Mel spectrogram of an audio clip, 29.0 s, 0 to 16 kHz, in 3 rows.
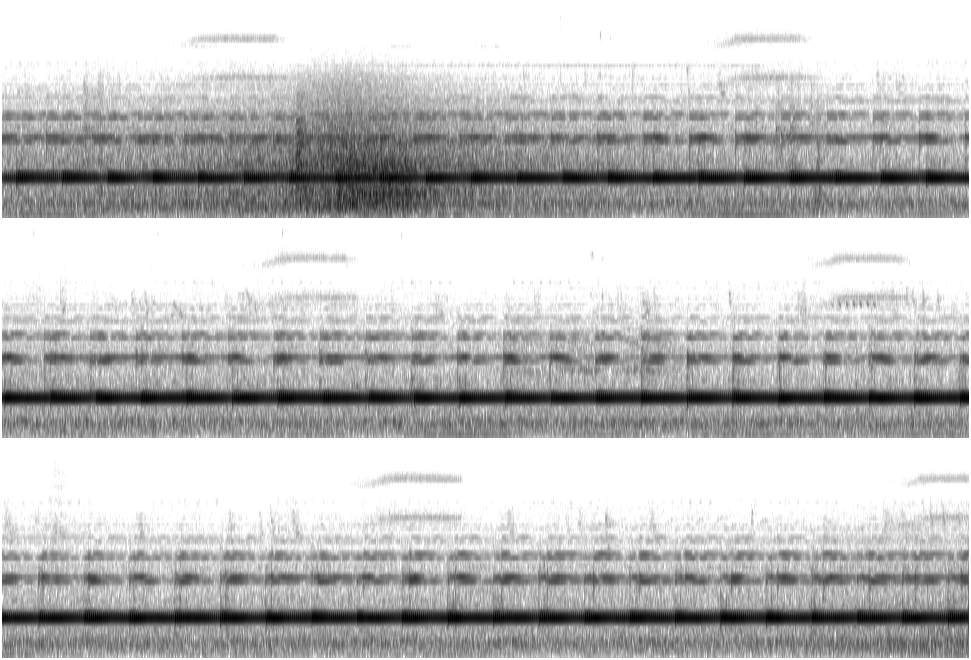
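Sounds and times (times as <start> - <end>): level crossing warning bell clanging: 0.0 - 29.0.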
